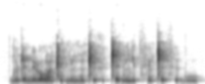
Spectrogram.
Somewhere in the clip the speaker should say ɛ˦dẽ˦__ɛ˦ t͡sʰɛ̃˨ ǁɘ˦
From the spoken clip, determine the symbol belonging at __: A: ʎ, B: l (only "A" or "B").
A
